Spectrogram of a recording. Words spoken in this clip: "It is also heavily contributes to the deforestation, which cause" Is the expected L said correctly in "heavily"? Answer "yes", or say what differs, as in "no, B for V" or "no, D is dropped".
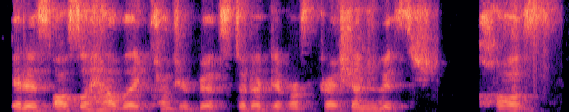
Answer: no, L is dropped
